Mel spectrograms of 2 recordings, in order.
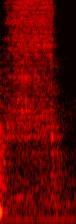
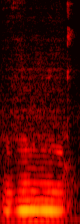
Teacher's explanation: that's an F sound, F, unvoiced, in contrast to a V sound, V, where you will feel vibration if you put your hand on your throat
